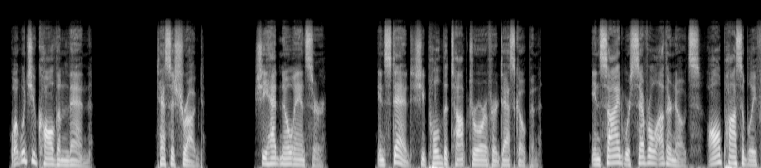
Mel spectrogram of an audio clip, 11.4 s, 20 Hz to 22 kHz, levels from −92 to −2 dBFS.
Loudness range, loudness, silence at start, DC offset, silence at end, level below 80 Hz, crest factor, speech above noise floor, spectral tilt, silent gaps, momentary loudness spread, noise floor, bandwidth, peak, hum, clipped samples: 3 LU; -16 LUFS; 0.15 s; under 0.1%; 0 s; -30 dBFS; 18 dB; over 74 dB; -4 dB/octave; 1.44-2.32 s, 3.12-3.81 s, 4.93-5.63 s, 8.15-8.83 s; 10 LU; under -90 dBFS; 13 kHz; 0 dBFS; none; under 0.1%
